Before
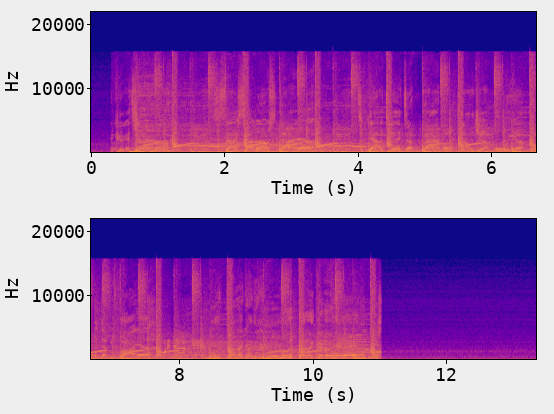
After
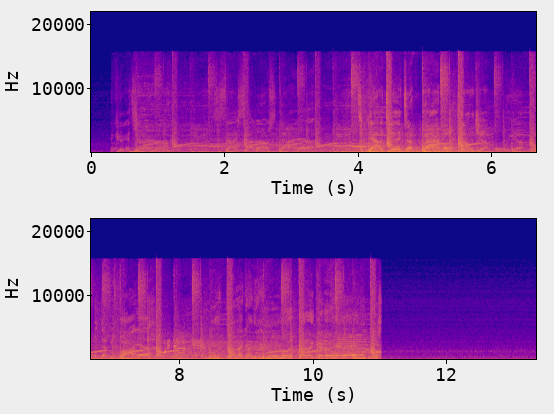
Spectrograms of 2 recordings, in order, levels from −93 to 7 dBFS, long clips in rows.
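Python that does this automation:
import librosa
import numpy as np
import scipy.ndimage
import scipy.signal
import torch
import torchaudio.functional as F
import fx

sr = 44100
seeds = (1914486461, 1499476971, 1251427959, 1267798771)

y = fx.gain(x, sr, db=fx.line((3.45, -10.0), (4.07, 0.5), (5.56, 0.5), (6.17, -11.0), (6.99, -2.0)))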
